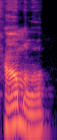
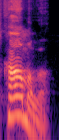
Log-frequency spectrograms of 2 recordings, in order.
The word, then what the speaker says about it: Kamala: you love or hate Kamala and it's funny how people can't say her name right it's Kamala not Kamala it would be Kamala if she was black it would be Kamala but she's Kamala you know kamot this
